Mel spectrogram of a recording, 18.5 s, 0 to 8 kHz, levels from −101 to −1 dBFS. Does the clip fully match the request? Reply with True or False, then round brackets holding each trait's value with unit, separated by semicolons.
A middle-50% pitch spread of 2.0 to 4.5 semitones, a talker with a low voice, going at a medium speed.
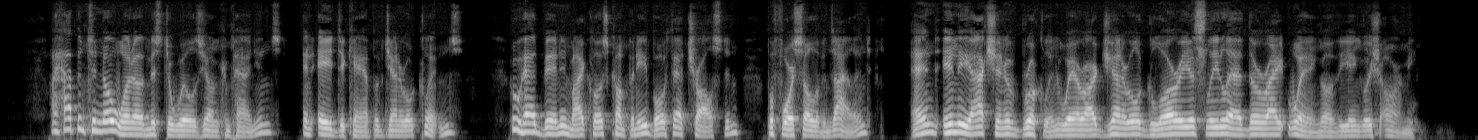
False (4.9 semitones; 125 Hz; 155 wpm)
